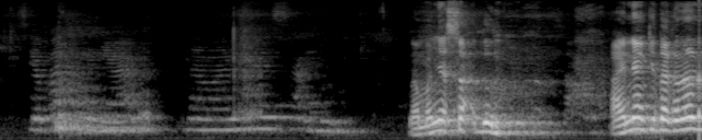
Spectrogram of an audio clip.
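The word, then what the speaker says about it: سعد: Namanya Sa'dun. Ah ini yang kita kenal dengan Saad ya. Saad. Saad bin Abi Waqqas. Ah begini bacanya. Sa'adu bnu Abi Waqqas.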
